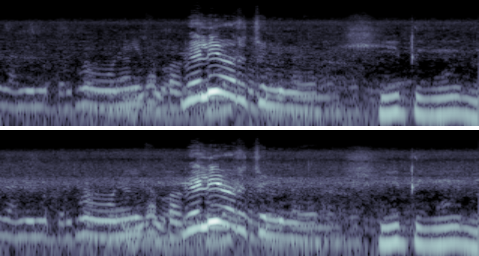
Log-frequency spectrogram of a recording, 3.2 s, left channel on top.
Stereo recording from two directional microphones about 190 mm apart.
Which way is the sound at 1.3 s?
55° left (ahead or behind).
